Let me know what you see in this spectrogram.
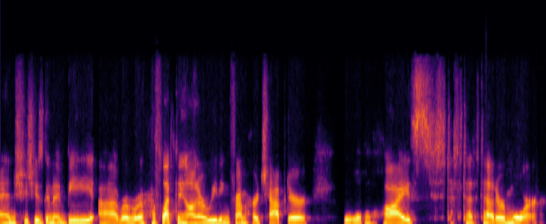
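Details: Stuttering in a person who stutters hosting a stuttering community event; part-word repetitions audible.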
